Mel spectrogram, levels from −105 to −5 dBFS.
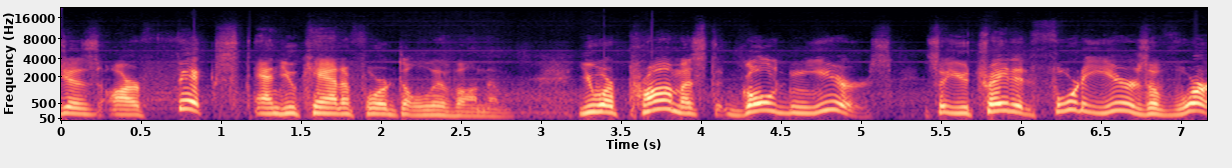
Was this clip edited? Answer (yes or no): yes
